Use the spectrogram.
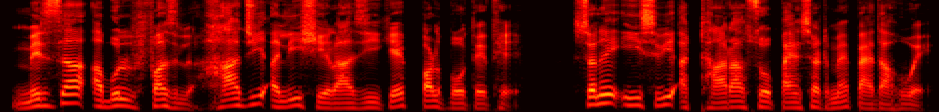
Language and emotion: Urdu, neutral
